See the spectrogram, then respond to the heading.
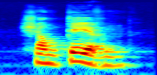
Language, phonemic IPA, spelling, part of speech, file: Dutch, /ʃɑnˈteːrə(n)/, chanteren, verb, Nl-chanteren.ogg
- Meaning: to extort money, to blackmail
